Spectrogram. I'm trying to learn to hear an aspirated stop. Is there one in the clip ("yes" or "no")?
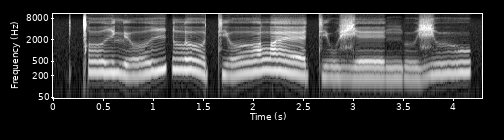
no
